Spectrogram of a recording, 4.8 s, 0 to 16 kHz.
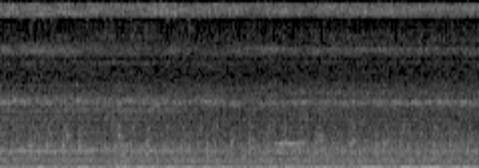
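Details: Suzuki Carry 1.0 running on gas with the petrol hose disconnected, after regulator and idle-circuit adjustment: low, even putter with soft regular pulses and a light hiss; settled gas idle without throttle input.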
